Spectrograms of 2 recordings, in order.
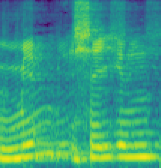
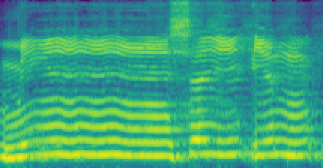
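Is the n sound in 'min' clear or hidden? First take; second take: clear; hidden. First: The n is pronounced fully and clearly. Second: The n is hidden, halfway between clear and dropped. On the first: The speaker calls it wrong. "മിൻ എന്ന് പറഞ്ഞാൽ നൂന് വെളിവായി" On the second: The speaker calls it right. "വെളിവാക്കുകയും ഒഴിവാക്കുകയും ചെയ്യാതെ രണ്ടിന്റെ ഇടയിലായിട്ട്"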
